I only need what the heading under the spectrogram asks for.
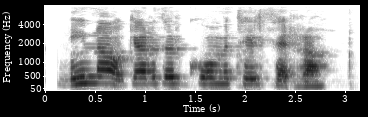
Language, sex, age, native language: Icelandic, male, 11, Icelandic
